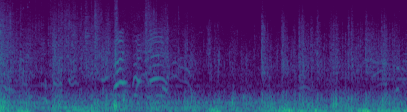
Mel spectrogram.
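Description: Flames roar and crackle close by.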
